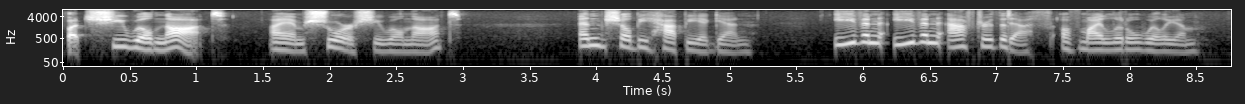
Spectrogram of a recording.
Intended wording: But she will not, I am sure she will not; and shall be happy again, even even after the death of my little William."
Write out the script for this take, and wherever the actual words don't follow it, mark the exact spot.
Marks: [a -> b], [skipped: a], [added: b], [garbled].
But she will not, I am sure she will not; and shall be happy again, even even after the death of my little William."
